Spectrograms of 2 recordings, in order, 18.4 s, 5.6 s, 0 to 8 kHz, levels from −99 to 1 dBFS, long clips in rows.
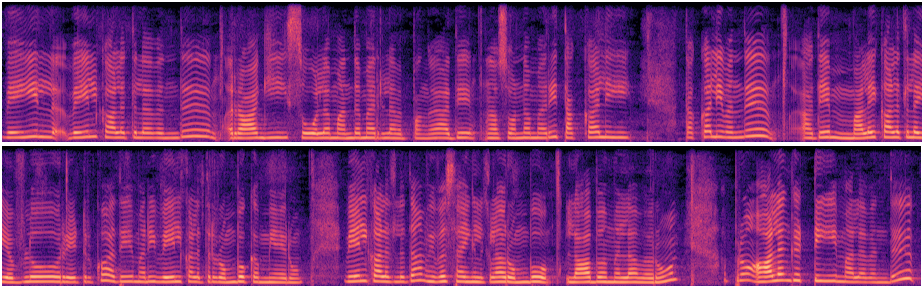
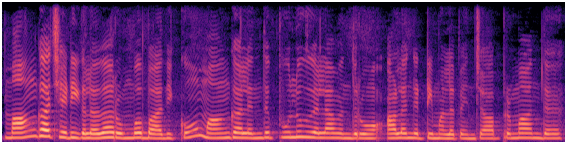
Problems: none marked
